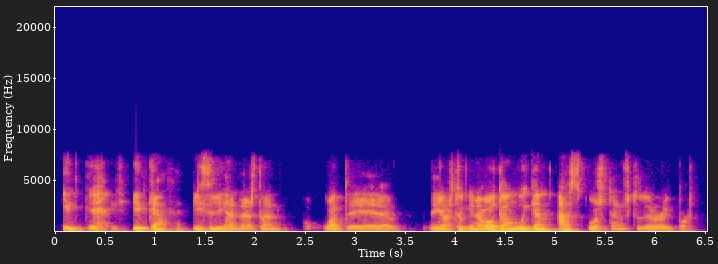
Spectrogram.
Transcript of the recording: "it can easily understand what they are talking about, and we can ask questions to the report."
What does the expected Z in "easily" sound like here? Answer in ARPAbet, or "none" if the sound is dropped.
S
